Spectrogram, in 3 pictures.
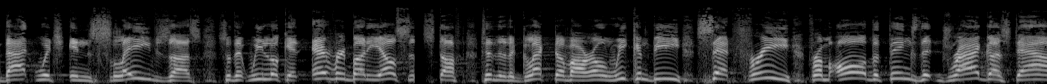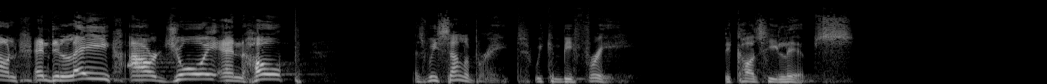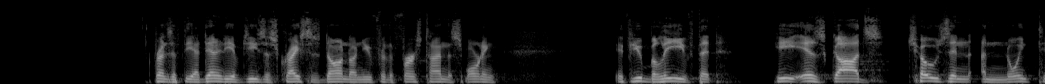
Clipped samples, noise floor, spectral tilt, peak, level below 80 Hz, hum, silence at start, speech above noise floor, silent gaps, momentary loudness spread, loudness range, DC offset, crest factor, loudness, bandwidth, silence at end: under 0.1%; under -90 dBFS; -3.5 dB/octave; -4 dBFS; -68 dBFS; none; 0 s; over 64 dB; 4.16-4.23 s, 20.91-21.02 s, 21.08-21.12 s, 21.21-21.25 s, 21.37-21.65 s, 21.76-21.80 s, 21.95-21.99 s, 22.06-22.14 s; 14 LU; 12 LU; under 0.1%; 24 dB; -25 LUFS; 15 kHz; 0 s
